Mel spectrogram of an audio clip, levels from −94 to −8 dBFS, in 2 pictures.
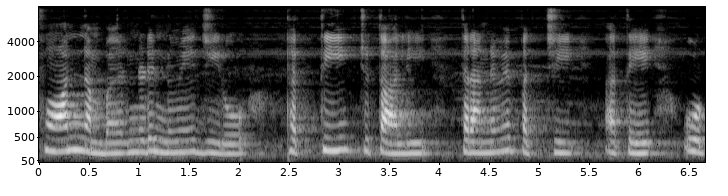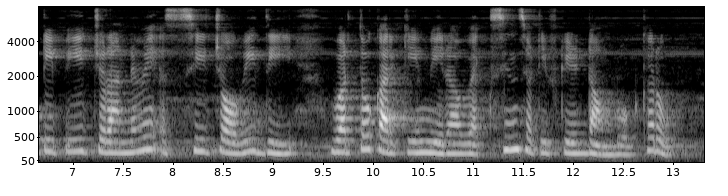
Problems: background sounds at intervals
